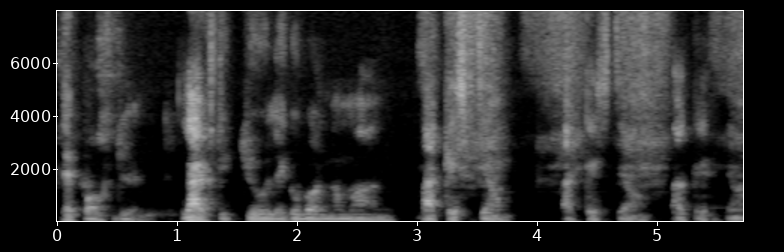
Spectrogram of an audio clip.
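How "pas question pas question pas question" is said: hushed, barely voiced refusal; retold refusal. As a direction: repeat it very softly, like doors closing one by one. Acting out officials refusing his requests. (refus répété à voix très basse)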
